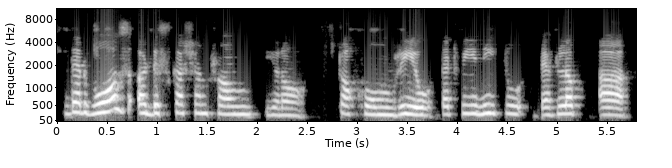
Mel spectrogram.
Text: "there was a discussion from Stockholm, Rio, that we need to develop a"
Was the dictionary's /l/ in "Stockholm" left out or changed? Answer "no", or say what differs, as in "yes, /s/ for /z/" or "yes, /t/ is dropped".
yes, /l/ is dropped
